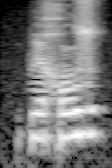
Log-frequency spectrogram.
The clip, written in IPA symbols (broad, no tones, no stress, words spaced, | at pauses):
piχuz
